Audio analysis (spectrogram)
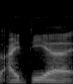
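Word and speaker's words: Eyedea: battle and uh uh his his name was idea and it it's spelled e ye DEA so I like you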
